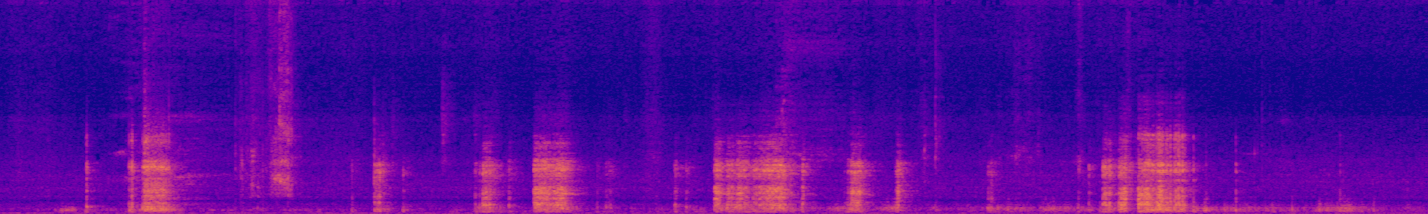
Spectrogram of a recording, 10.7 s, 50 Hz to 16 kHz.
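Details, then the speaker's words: Adult's own heartbeat through a mini battery-powered home fetal Doppler placed on the chest: rasping, whooshing pulses, irregularly spaced with static. Reported heart rate is 83 beats a minute. "能听啊。那此时此刻我的心跳是83下每分钟，80几下。"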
